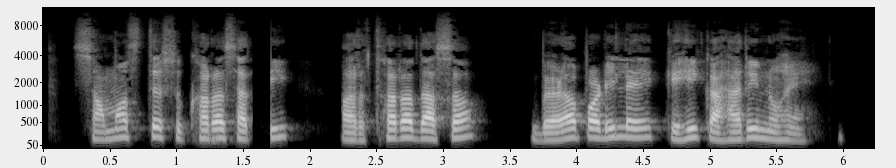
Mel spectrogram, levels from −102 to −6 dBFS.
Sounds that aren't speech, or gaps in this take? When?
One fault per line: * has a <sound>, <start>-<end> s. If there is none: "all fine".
* has a dropout, 1.6-1.7 s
